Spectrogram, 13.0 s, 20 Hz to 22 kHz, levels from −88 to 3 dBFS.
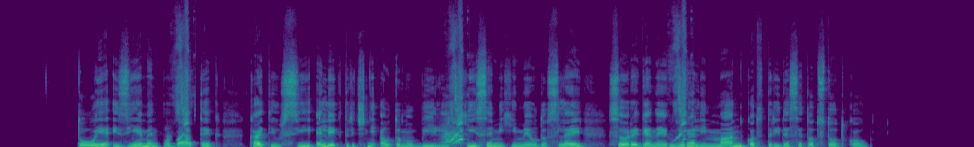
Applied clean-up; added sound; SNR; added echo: neural mask model Resemble Enhance denoiser.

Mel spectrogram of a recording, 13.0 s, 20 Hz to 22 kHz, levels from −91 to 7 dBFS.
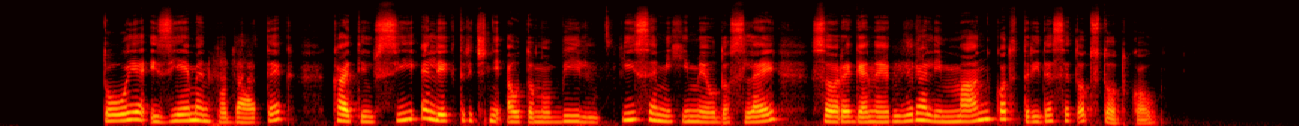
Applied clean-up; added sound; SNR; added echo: neural mask model DeepFilterNet 3.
